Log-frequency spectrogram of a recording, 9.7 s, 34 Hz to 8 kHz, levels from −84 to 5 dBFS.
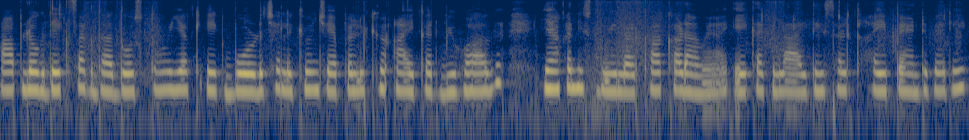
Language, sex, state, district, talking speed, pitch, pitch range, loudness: Garhwali, female, Uttarakhand, Tehri Garhwal, 185 wpm, 235 Hz, 230-240 Hz, -28 LUFS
